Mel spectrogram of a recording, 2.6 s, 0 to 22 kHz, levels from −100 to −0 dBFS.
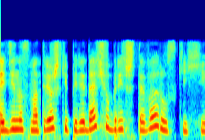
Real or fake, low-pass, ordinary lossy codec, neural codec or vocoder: real; 7.2 kHz; AAC, 32 kbps; none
